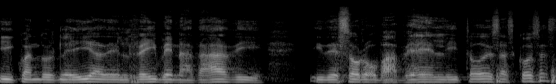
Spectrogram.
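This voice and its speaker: A man speaks at a very slow pace in a medium pitch. His intonation stays fairly even. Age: 70s. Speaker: pastor. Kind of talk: sermon.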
